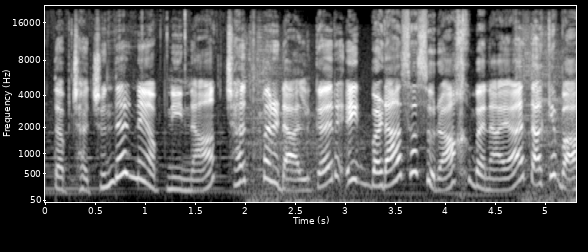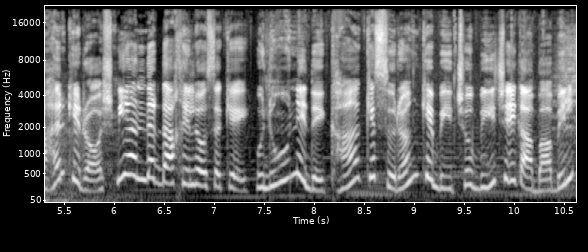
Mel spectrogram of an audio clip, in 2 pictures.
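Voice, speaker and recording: A woman narrating a scripted fairy tale for children as the storyteller. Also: high-pitched.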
